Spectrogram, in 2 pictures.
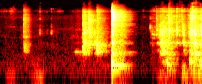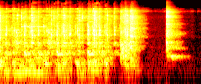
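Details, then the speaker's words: Merritt sewing machine brought in for excessive noise, checked after servicing and mounted on its stand: stop-start sewing with an even, light whir and no knocking or rattles; runs smoothly like a new machine. "சூப்பரா தச்சது. எந்த பிரச்சனை இல்லை சவுண்டும் நல்லா ஸ்மூத்தாவே போச்சு. Sound எதுவும் வரல."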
